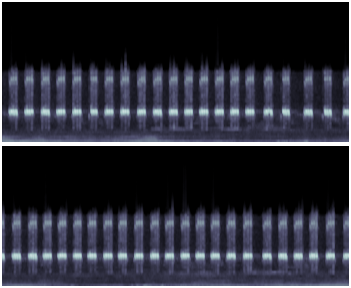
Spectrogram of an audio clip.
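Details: Daytime cricket in dry grass giving rapid, evenly spaced high chirps, roughly four each second without a break, over a soft low background hum and faint distant murmurs.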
